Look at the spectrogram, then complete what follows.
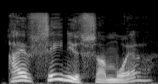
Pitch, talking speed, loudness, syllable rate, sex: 150 Hz, 190 wpm, -15 LUFS, 5.7 syllables/s, male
